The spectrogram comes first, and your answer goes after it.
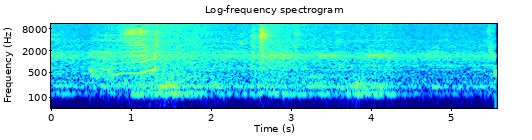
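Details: Two cats named Bluey and Kage, trying to mate: one clear rising, drawn-out meow near the start, then only a steady low hum and faint rustles.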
